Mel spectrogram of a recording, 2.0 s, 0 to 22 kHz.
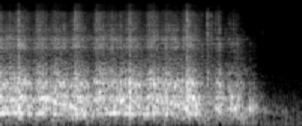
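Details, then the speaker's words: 1960 Ford F-350 revived after sitting 34 years, new starter just installed: harsh, rapid, rattling grind while cranking for about 1.5 seconds; sounds horrible, starter grinding on worn flywheel ring gear. "That is a relieving sound. Even it sounds horrible, but it's still a relief to hear that because earlier this morning, we thought we didn't have a starter."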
